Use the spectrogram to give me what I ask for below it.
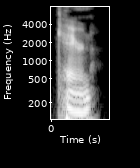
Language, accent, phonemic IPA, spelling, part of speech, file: English, US, /kɛ(ə)ɹn/, cairn, noun, En-us-cairn.ogg
- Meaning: A rounded or conical heap of stones erected by early inhabitants of the British Isles, apparently as a sepulchral monument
